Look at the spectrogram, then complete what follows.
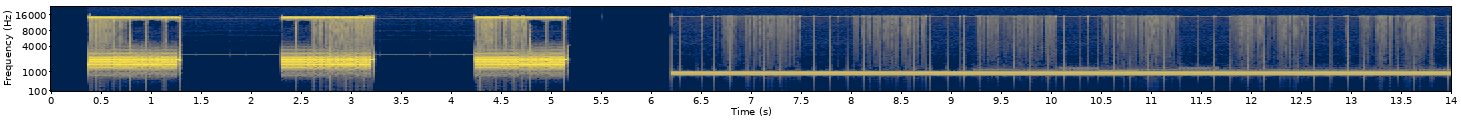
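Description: Emergency Alert System tones for a Required Monthly Test: three short bursts of the SAME digital header, each about a second long, then about six seconds in the steady two-tone EAS attention signal starts and holds.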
